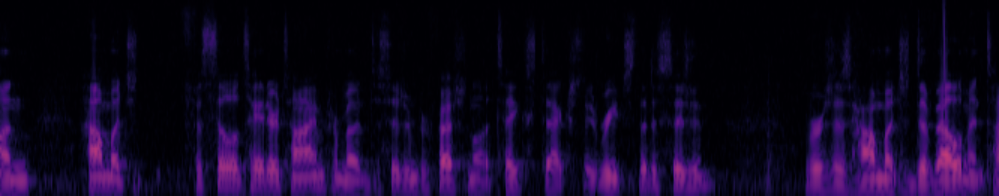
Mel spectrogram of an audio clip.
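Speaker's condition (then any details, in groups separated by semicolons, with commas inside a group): No condition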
